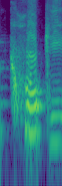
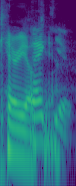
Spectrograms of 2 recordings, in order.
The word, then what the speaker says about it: karaoke: do I don't do kroi I do karaoke karaoke okay karaoke is technically the proper pronunciation but okay fine say it the way Hollywood says it okay so so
